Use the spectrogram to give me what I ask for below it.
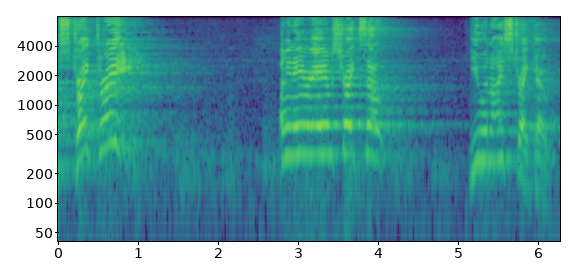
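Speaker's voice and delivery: high, loud climactic preaching; preaching at full force. Acted. Pastor to his church, rising to a loud preaching climax. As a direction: drive it home to the crowd.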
